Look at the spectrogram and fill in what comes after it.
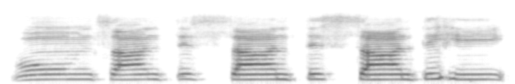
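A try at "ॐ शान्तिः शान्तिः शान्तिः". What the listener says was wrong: ఆ మీకు దంత సకారం కలుగుతుంది సకారం ప్రయత్నం కొంచెం ప్రయత్నం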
